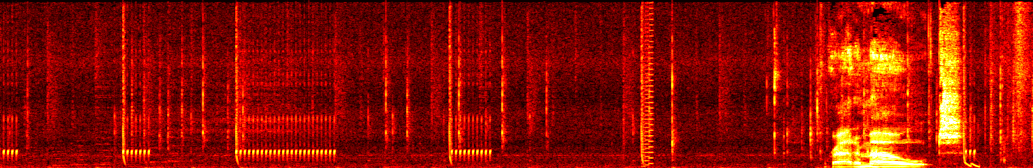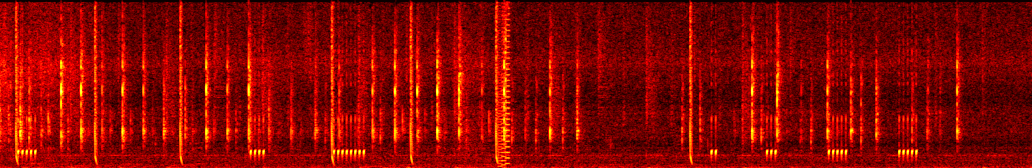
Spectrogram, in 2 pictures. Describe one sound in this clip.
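A video game gives short electronic beeps.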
